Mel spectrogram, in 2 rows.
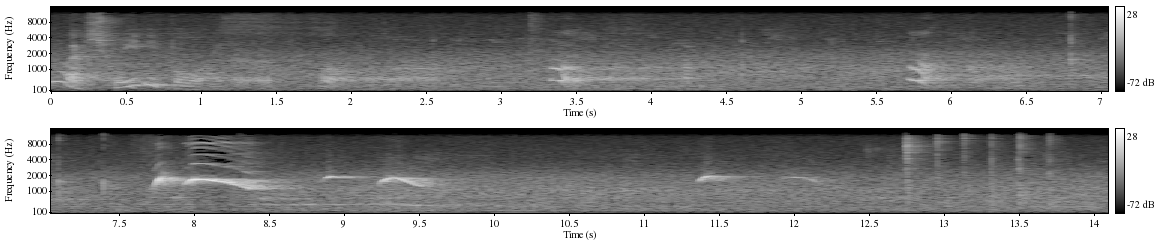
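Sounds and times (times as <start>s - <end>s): whistles: 7.8s - 9.6s, 11.4s - 12.2s
parrot raspy call: 7.8s - 9.7s.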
